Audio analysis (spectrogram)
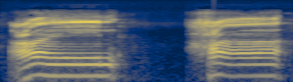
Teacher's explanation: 2 নম্বর মাখরাজ হলকের মধ্যখান হইতে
